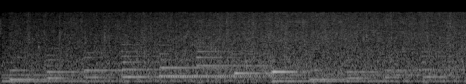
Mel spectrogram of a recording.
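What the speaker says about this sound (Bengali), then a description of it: "বাইরে যা বৃষ্টি শুরু হয়েছে" Steady rain falls outside, a soft even patter on surfaces heard from indoors, with faint tonal hums running beneath it and no talk.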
